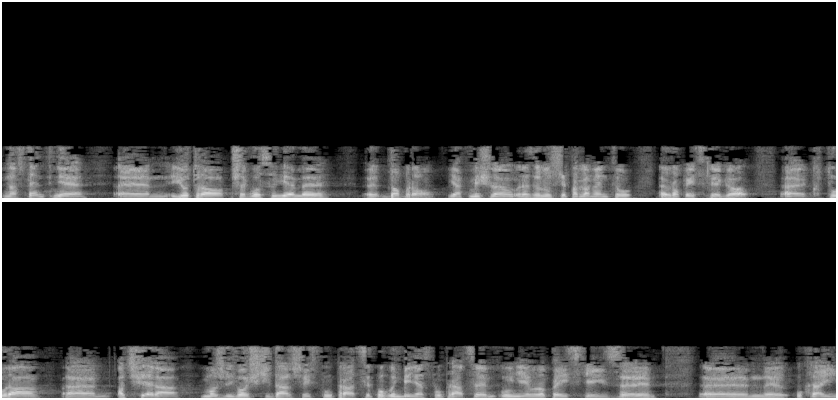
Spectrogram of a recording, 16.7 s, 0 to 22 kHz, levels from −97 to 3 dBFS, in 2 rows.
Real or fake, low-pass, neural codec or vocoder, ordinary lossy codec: fake; 7.2 kHz; codec, 44.1 kHz, 2.6 kbps, SNAC; MP3, 24 kbps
